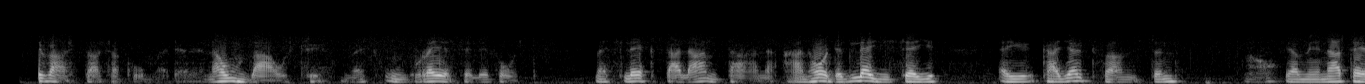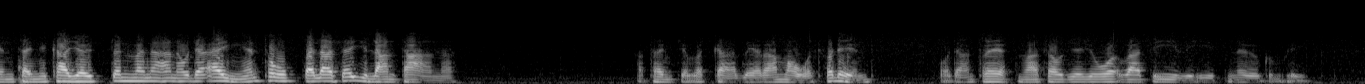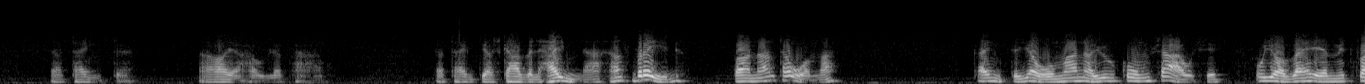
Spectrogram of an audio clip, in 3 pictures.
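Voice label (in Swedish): Torhamn Blekinge, dialekter; Folkminnen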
